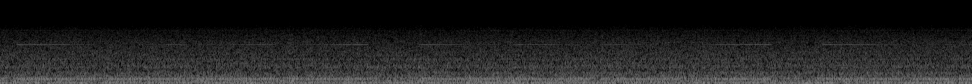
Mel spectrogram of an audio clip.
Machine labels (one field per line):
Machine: slide rail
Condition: normal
